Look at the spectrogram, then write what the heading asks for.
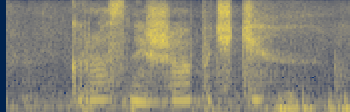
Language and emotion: Russian, sad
